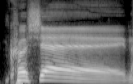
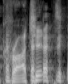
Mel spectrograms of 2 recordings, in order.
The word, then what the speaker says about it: Crochet: How do you say the guy's name that sits 100 from the left side? – Garrett Crochet. – Crochet. Nice. Better than the other one, which rhymes with rocket.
